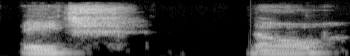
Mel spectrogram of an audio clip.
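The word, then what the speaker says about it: H₀: competing hypotheses okay we have h o that's pronounced h no or h0 okay and we're gonna that usually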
